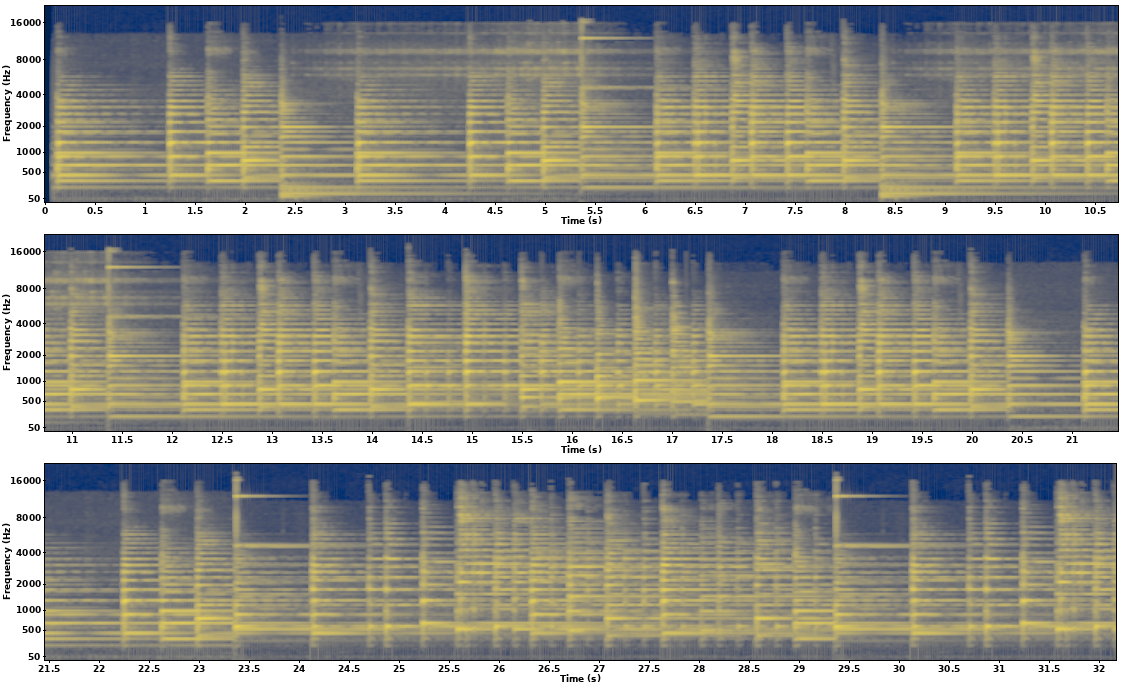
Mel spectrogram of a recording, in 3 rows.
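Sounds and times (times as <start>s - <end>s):
Far East style music loop: 0.1s - 32.1s.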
